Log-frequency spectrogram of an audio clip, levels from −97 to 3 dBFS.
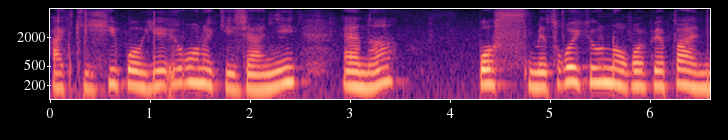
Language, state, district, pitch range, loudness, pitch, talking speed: Sumi, Nagaland, Kohima, 185-225 Hz, -17 LUFS, 205 Hz, 135 wpm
